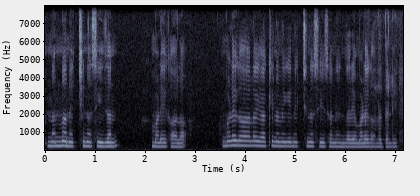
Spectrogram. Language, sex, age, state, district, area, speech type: Kannada, female, 30-45, Karnataka, Chikkaballapur, rural, spontaneous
